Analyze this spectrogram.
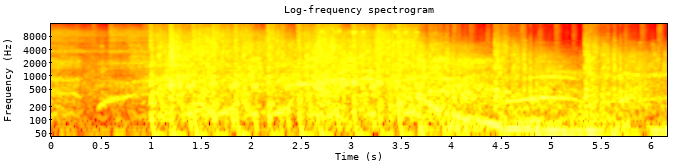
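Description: A pistol fires rapidly.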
